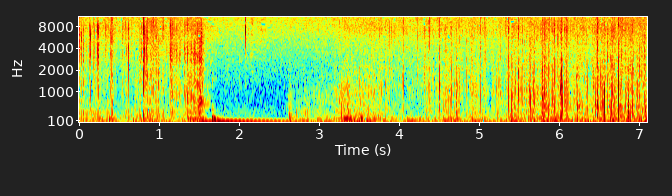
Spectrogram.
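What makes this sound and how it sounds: Long acrylic nails scratch a black foam microphone windscreen, producing a dense, muffled rustling and scraping that is heavy in the low end with almost no high content. The irregular strokes swell and fade throughout, with a deeper thump-like rub standing out near the second mark.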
